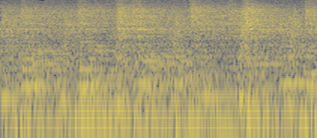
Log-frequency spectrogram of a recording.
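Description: Live jazz piano trio playing: grand piano, plucked double bass with a steady moving bass line, and a drum kit played with sticks, with cymbal strokes running throughout.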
